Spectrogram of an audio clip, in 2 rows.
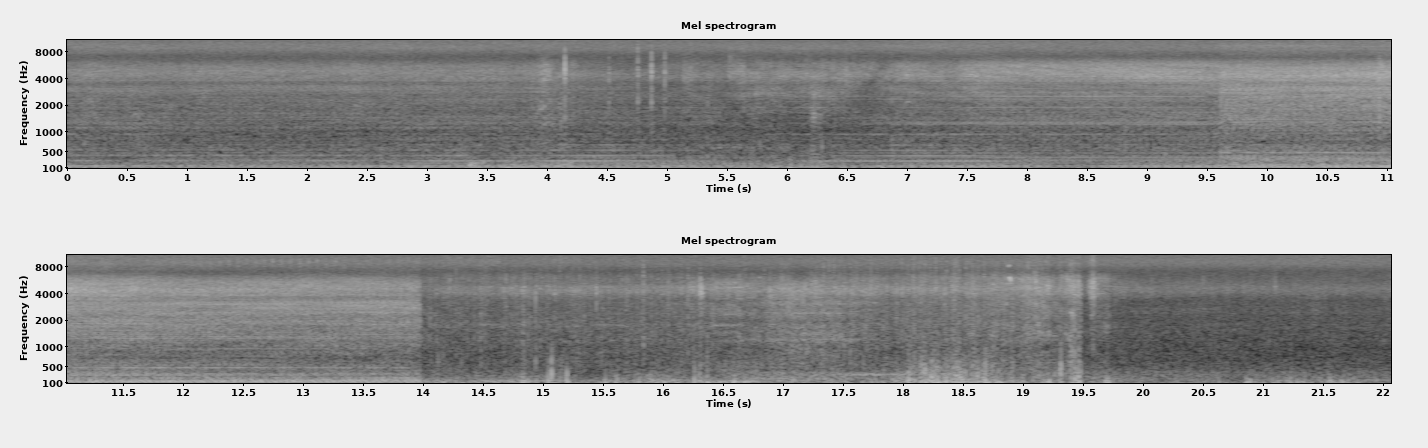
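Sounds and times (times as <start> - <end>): low rumble with hum: 0.0 - 22.0.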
